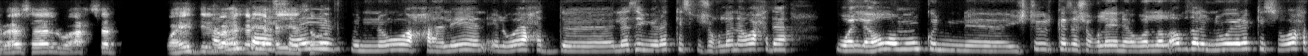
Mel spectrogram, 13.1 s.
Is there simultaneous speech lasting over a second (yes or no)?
yes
